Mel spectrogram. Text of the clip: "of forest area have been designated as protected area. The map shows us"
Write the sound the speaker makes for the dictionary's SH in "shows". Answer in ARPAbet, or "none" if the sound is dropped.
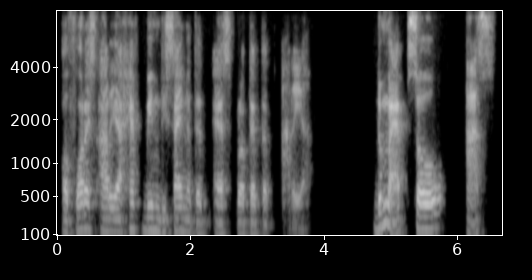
S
